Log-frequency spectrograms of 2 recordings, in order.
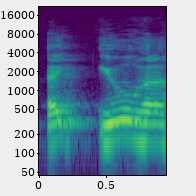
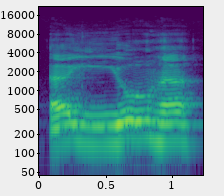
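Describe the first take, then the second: First: The first y sound is clipped and barely heard. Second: Both y sounds are heard clearly as doubled. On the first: The speaker calls it wrong. "ما أختلس الياء الأولى، أيها خطأ" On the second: The speaker calls it right. "يا مشدد نبر، وأسمع الياءين"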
